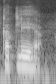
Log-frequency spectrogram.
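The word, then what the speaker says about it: каттлея: Вернее, ну, для меня, я привыкла, что это лилия пурпурата, хотя сейчас правильно говорить котлея.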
